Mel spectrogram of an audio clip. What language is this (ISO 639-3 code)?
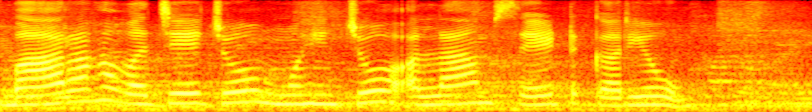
snd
